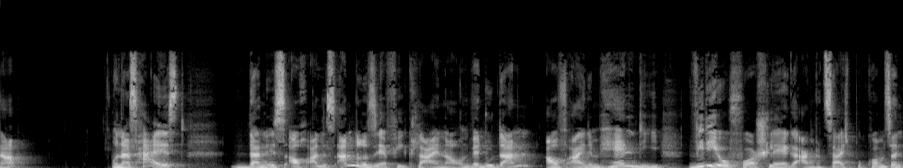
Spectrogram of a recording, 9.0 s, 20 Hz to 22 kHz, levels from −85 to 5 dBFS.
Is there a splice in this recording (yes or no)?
no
